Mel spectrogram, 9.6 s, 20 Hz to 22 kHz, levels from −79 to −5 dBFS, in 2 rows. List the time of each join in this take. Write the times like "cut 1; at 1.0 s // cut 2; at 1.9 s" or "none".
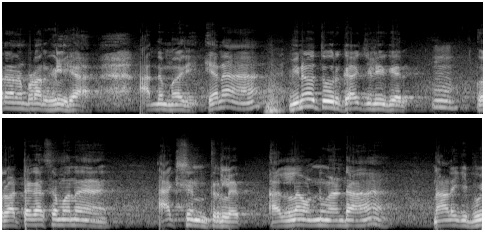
cut 1; at 2.7 s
